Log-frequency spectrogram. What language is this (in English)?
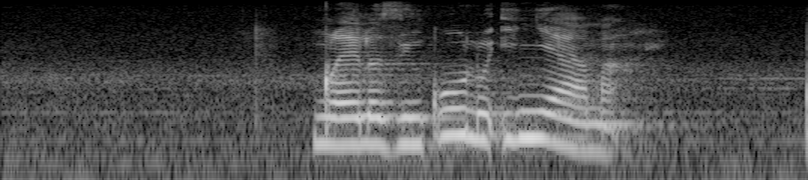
Xhosa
